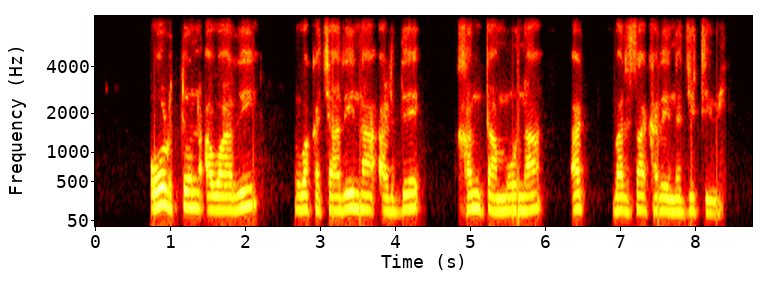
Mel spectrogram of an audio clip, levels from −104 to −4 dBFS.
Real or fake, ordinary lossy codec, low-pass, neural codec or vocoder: real; Opus, 16 kbps; 7.2 kHz; none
